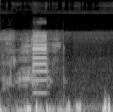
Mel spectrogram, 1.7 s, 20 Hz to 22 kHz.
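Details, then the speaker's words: Home-made off-grid solar test rig: inverter gives a single bright warning beep as one 300 W bulb (about 288–293 W drawn) pulls the battery down to 11.7–11.8 V; the low battery voltage is the issue. "you can hear the beeping on the inverter the inverter is reading or it knows that the voltage is too low so the battery is the issue here"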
